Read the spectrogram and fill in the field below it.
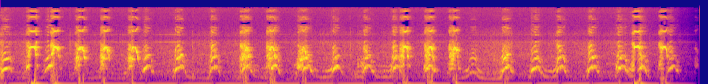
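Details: Pair of dachshunds indoors raising a noisy protest against a vacuum cleaner during household cleaning, though fleeing from it. Rapid, continuous barking of roughly two to three yaps per second over the loud whirring drone of the vacuum cleaner.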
